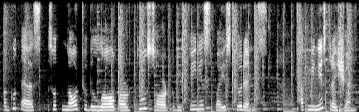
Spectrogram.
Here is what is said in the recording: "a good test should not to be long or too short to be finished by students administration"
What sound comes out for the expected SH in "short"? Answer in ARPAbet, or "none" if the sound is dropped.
S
